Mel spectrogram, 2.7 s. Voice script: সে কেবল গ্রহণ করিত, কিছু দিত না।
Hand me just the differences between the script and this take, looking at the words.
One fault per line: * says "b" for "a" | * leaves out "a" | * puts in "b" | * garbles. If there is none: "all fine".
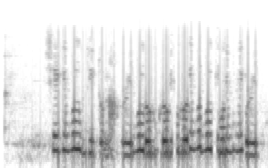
* leaves out "গ্রহণ করিত কিছু"
* garbles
